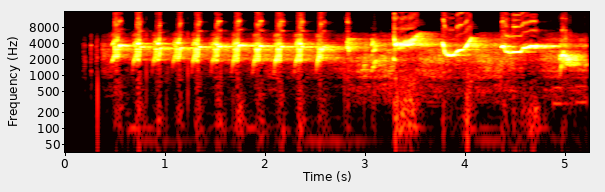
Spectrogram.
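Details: Bali myna singing in full, lively gacor style: a quick train of about fourteen clipped, even notes, then loud rising and dipping whistles mixed with harsh chatter.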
